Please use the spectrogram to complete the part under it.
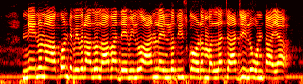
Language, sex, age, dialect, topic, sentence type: Telugu, female, 18-24, Southern, banking, question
